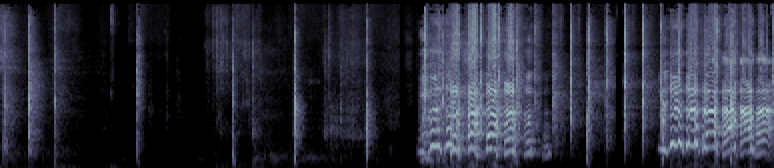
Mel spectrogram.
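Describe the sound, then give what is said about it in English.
A few scattered claps ring out sparsely at first, then a burst of loud overlapping voices and laughter breaks in, with more quick claps between the chatter. “And everyone that was claps.”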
